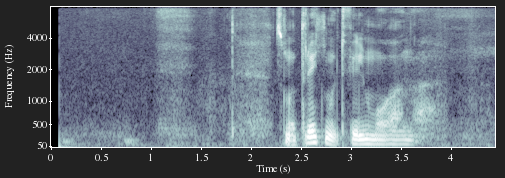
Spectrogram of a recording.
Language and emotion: Russian, neutral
